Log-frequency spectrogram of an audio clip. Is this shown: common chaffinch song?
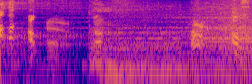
no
